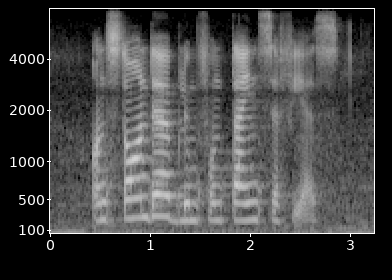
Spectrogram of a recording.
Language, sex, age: Afrikaans, female, 20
